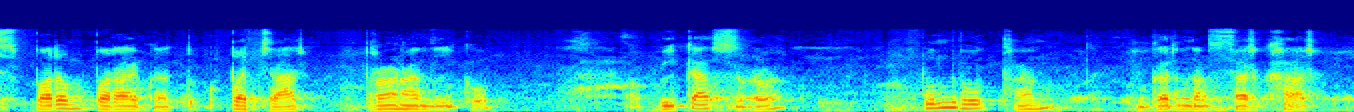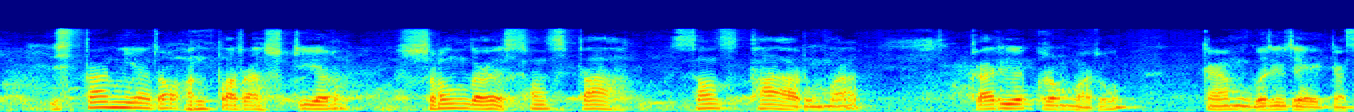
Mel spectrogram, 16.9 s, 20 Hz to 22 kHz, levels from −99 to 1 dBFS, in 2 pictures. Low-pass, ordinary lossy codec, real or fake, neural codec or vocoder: none; none; fake; codec, 16 kHz, 2 kbps, FreqCodec, larger model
